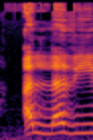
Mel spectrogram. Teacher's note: دال کو سافٹ پڑھیں، زبان کو باہر کیجئے اور پھر ادا کیجئے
